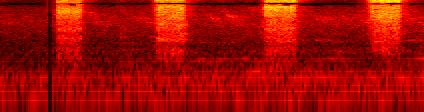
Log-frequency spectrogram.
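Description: Aerosol developer from a dye-penetrant test kit sprayed in four short hissing puffs, about two a second, onto a stainless steel weld. The white developer draws out any red penetrant left in cracks, which is the inspection step of the dye-penetrant test.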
